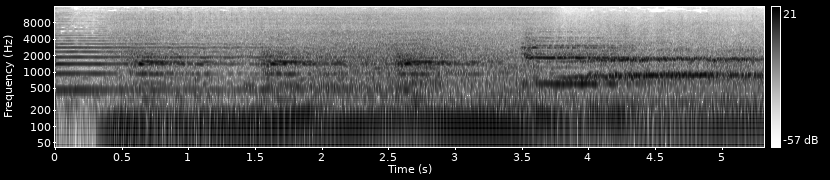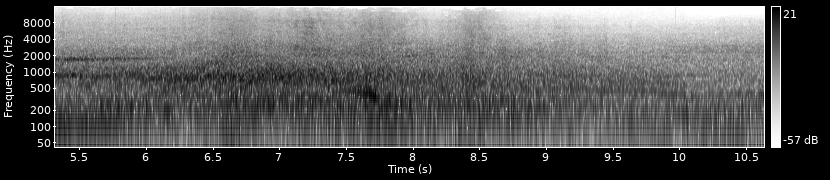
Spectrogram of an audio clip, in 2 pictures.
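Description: Music with long held notes for the first few seconds, then a crowd cheering as corgis race, swelling about five seconds in and fading near the end.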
